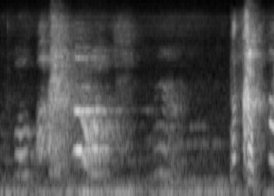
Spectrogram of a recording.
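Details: A young woman, a TWICE member, gives a voiced, drawn-out sneeze with a sharp burst, then a second short sneeze moments later. Sneezing.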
